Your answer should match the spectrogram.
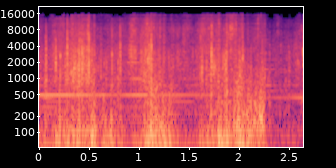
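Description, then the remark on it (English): Papers rustling and crinkling in several loud, crackly swells over a few seconds, with a faint steady hum underneath and no voices. “They actually captured the sound of papers rustling?”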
